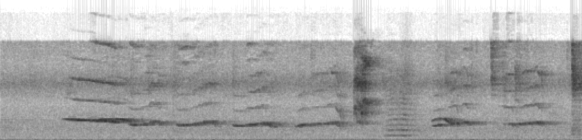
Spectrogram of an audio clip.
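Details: Oriental magpie-robin in continuous whistled warbling, smooth notes rising and falling, broken by a few scratchy clicks, with a faint low hum beneath.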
